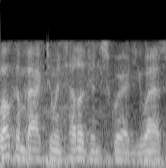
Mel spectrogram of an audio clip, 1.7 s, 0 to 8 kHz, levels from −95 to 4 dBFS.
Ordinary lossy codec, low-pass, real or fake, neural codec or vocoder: AAC, 16 kbps; 7.2 kHz; real; none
